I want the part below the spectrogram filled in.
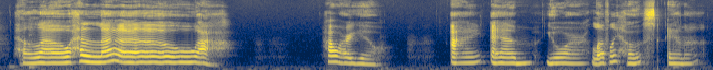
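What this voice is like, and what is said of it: Weird-sounding voice, struggling to talk. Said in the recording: “I'm getting over a cold, which you can probably hear in my voice a little bit. I probably sound pretty weird ... I can barely talk”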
